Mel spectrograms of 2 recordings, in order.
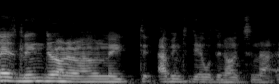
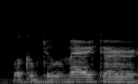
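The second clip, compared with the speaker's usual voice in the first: slipping into a put-on American accent; 11 dB quieter than usual. Describing the twin brother on the show: Michael with American accent. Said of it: "who's got an American accent".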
